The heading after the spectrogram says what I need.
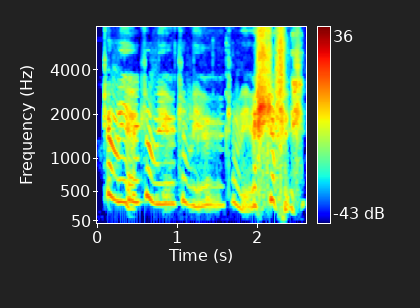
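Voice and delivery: high, cooing comfort; soothing. Real, not acted. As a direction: coax her in gently like a hug. Comforting a crying friend.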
